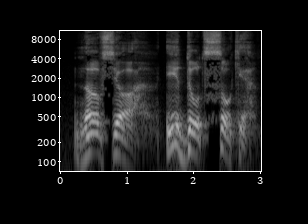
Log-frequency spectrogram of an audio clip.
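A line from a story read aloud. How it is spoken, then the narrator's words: Hissing. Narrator (Russian): Прошипел полковник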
